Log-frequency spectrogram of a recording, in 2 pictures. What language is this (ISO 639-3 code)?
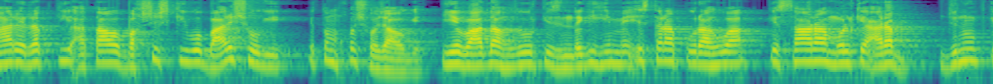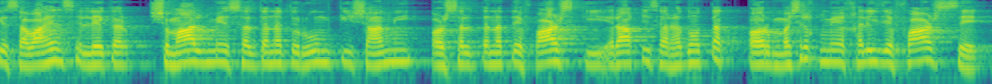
urd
